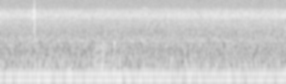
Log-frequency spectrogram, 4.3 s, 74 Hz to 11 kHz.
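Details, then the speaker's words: Early-1980s CEC-built Progress Lighting Apollo 38" ceiling fan, 52"-spec cast iron motor de-rated by a lower capacitor, solid-state control turned up to about medium: quiet steady low hum under a soft airy hiss, no ticking, rubbing or wobble; normal running. "Put it up another 1/8 or so. That should be more of a medium. Yeah, this is more akin to a medium with a small fan like this."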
